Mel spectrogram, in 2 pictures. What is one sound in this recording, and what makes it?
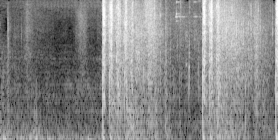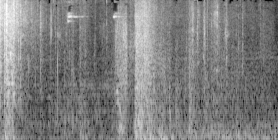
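A rifle fires loud, quick bursts of shots nearby.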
